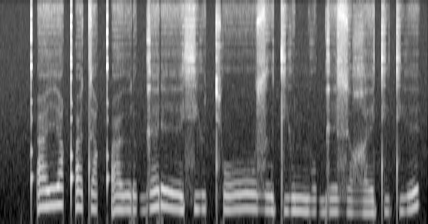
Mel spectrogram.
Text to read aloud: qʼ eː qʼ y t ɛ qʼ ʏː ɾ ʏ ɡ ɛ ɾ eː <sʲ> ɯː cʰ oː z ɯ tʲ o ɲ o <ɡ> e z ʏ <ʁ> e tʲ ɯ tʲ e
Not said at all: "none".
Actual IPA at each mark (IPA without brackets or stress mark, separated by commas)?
sʲ, ɡ, ʁ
